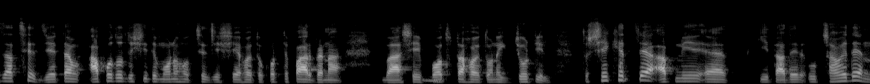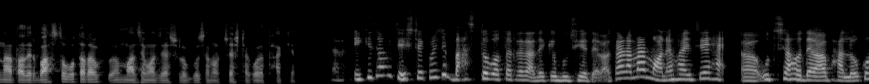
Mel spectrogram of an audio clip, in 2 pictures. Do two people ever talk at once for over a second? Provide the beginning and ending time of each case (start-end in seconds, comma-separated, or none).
none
